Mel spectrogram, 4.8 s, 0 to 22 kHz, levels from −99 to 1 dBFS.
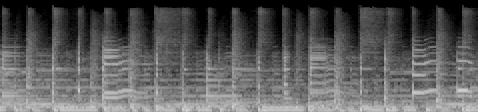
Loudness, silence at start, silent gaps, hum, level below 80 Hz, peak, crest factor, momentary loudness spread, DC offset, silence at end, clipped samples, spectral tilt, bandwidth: -25 LUFS; 0 s; none; none; -34 dBFS; -8 dBFS; 16 dB; 3 LU; under 0.1%; 0 s; under 0.1%; -7 dB/octave; 16.5 kHz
